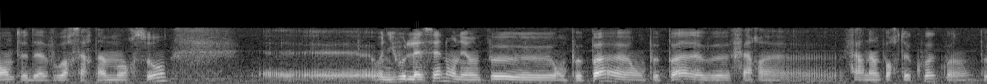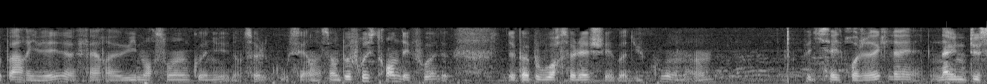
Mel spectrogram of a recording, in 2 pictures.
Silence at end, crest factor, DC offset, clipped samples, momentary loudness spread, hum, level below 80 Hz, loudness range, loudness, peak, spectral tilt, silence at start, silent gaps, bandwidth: 0 s; 20 dB; 0.5%; under 0.1%; 11 LU; none; -46 dBFS; 5 LU; -19 LUFS; 0 dBFS; -7.5 dB/octave; 0 s; none; 5.8 kHz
